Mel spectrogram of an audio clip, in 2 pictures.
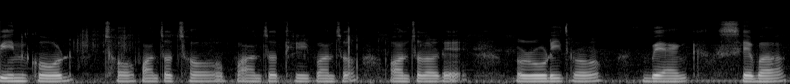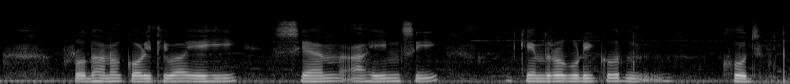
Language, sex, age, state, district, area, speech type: Odia, male, 18-30, Odisha, Malkangiri, urban, read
